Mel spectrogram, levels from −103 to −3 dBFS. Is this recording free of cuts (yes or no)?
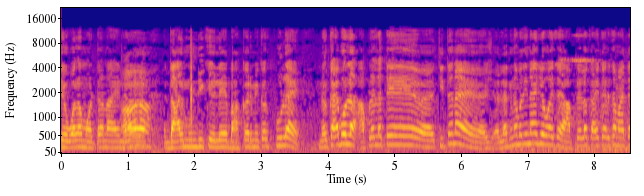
yes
